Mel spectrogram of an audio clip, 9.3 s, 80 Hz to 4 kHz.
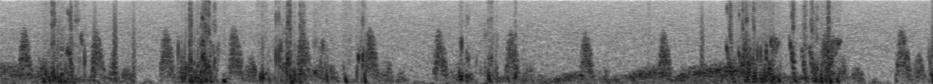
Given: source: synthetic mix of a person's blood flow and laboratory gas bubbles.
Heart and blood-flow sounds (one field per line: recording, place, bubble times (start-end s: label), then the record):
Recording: Doppler ultrasound of blood flow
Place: subclavian vein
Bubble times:
0.39-0.89 s: bubbles
1.75-2.29 s: bubbles
2.56-3.09 s: bubbles
3.12-3.34 s: bubbles
3.42-3.51 s: bubbles
3.54-3.70 s: bubbles
4.57-5.00 s: bubbles
5.12-5.29 s: bubbles
7.24-7.84 s: bubbles
7.88-8.43 s: bubbles
9.26-9.34 s: bubbles
From the record:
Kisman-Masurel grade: 333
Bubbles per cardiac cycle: rolling drumbeat, 9 or more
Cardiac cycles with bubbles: 50 to 99%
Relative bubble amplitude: loud (0.450 to 0.775)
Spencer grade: 3 (all of the cardiac periods contain showers or single bubble signals, but not dominating or overriding the cardiac motion signals)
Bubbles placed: anywhere in the cardiac cycle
